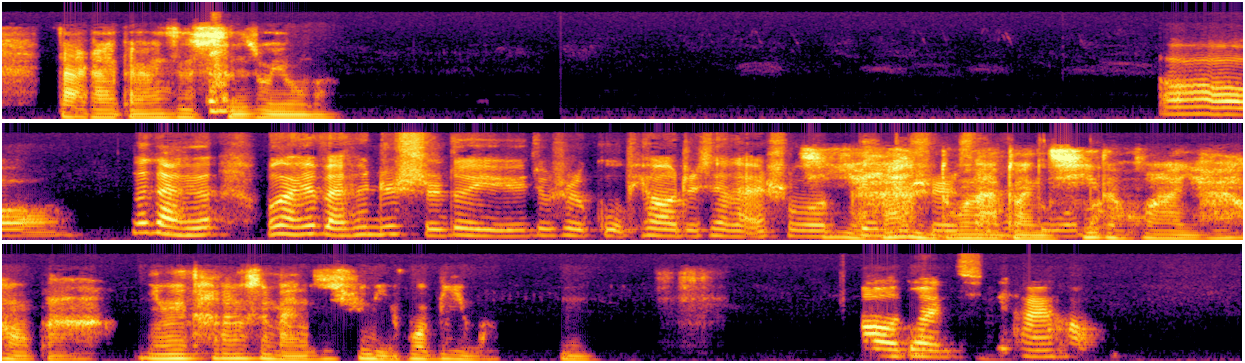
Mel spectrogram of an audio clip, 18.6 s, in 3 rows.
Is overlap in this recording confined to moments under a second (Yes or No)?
No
